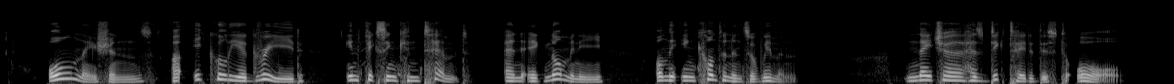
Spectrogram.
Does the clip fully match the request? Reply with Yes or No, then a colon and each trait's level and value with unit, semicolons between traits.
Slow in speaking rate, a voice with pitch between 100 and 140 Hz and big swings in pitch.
No: slow, 110 wpm; medium, 165 Hz; wide, 5.8 semitones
